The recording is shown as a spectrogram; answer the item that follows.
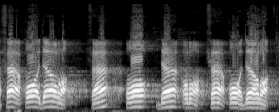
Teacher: الفاء هنا مرققة والقاف مفخمة والدال مرققة والراء مفخمة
